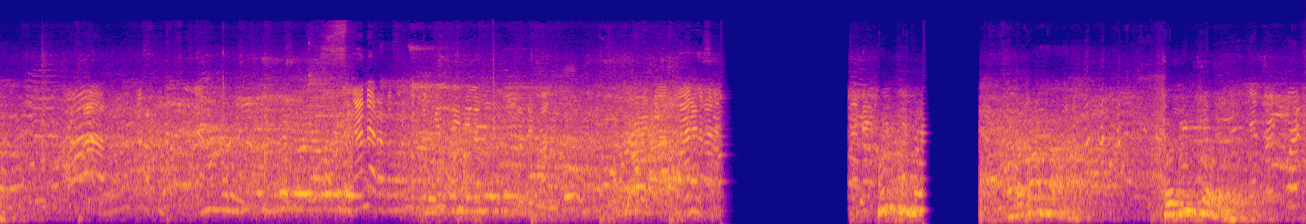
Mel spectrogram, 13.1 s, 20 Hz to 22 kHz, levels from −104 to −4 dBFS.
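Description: From 7.21 to 8.51 s there is a call audio freeze: packets were likely held up in transit, so the jitter buffer ran dry. The last sound trails off into a brief fading buzz and then roughly a second of silence, after which the audio resumes exactly where it stopped, now running about 1.3 s late.

From 9.24 to 9.81 s comes a long network dropout, likely a stretch where no packets got through at all. A short fading tail gives way to about half a second of silence, and the audio returns further along, with roughly 0.56 s of it gone for good.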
